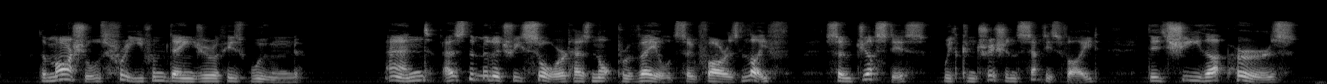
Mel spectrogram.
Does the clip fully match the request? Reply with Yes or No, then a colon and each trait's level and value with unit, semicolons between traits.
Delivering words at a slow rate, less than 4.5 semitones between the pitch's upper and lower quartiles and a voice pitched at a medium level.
No: slow, 130 wpm; average, 4.8 semitones; medium, 150 Hz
